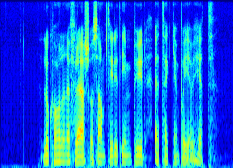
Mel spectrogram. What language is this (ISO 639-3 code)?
swe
